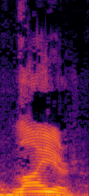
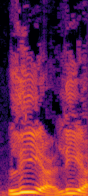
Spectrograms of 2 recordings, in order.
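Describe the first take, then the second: First: "Liar" said as LIE-er; mistaken pronunciation. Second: "Lear" said as LEE-er, twice; corrected pronunciation. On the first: Vlogger misreading a company name, "Liar" as LIE-er. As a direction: say "Liar" with a long eye vowel. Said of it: "Liar is not a good". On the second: Vlogger fixing a company name, "Lear" as LEE-er. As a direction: say "Lear" with a long ee. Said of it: "the pronunciation is Lear". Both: Shown as a demonstration.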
